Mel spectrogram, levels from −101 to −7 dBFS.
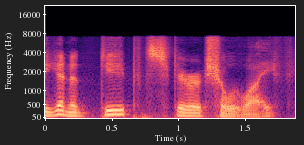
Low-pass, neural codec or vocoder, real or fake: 7.2 kHz; codec, 16 kHz, 0.5 kbps, FreqCodec, larger model; fake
